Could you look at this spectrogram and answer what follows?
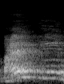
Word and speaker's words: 맑게: 그렇지, 얘는 맑게 요렇게 발음하는 게 올바른 발음입니다. 그렇죠? 왜? 제일 마지막 예외에 있었잖아요. 그렇죠? 용언의 어간 끝소리 리을 기역은 뭡니까? 기역으로 시작하는 어미 앞에서 리을로 발음한다라고 했잖아요. 그렇죠? 그러니까 얘는 리을이 원래는 막다가 맞지만, 그렇죠? 기역으로 시작하는 어미가 왔으니까 이 경우는 맑게가 맞겠죠.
